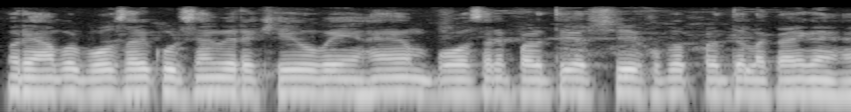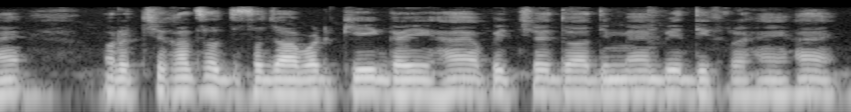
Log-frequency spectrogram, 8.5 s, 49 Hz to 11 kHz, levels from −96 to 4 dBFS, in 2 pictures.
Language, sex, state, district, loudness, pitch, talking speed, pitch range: Hindi, male, Punjab, Kapurthala, -17 LUFS, 120 Hz, 240 wpm, 120-125 Hz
